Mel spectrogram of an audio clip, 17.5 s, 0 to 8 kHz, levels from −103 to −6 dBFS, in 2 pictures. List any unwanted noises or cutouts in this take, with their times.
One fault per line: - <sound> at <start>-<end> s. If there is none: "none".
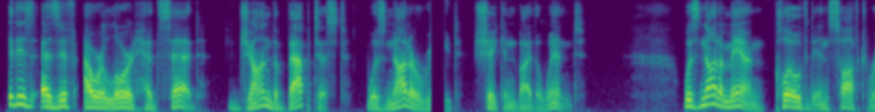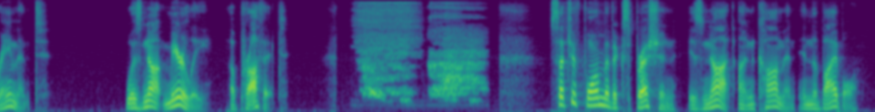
- dropout at 4.3-4.4 s
- sigh at 12.3-13.7 s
